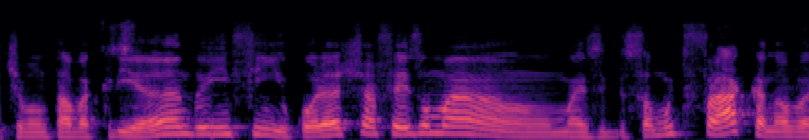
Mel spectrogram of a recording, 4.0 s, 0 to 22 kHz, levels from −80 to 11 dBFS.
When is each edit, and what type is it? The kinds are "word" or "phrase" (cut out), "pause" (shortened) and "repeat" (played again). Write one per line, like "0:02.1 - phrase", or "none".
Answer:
none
